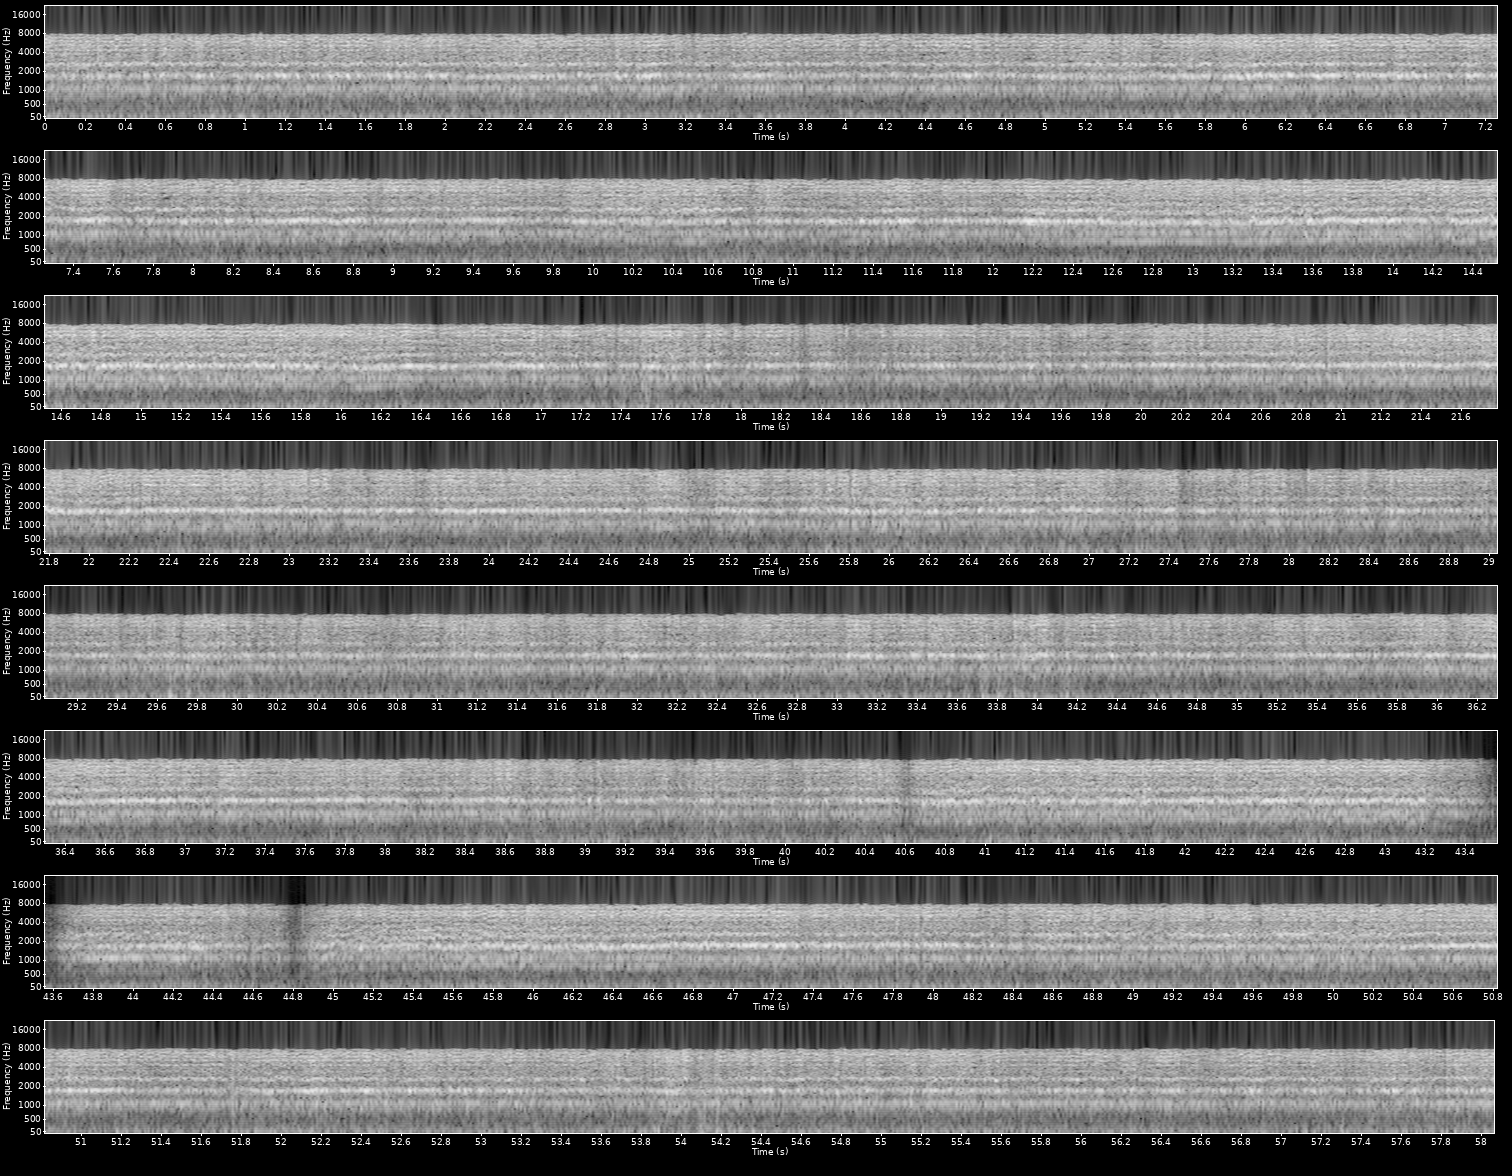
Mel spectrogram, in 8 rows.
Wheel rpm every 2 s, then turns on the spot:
230, 230, 230, 230, 230, 220, 200, 200, 220, 230, 240, 230, 230, 230, 230, 240, 230, 230, 230, 230, 220, 170, 120, 220, 220, 220, 230, 230, 230.
none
